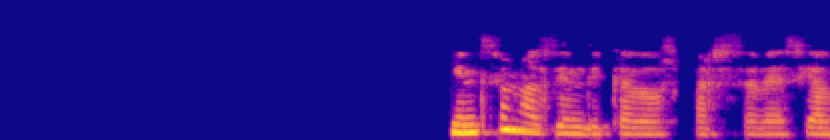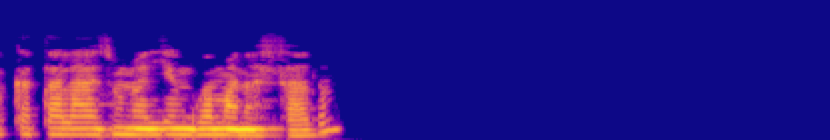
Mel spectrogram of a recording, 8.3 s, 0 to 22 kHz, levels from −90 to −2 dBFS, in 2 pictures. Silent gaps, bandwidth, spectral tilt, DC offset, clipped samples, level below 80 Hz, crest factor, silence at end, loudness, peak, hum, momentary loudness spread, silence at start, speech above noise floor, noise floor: 3.40-3.45 s; 6.4 kHz; -8.5 dB/octave; under 0.1%; under 0.1%; -58 dBFS; 18 dB; 2.45 s; -16 LUFS; -2 dBFS; none; 18 LU; 2.25 s; over 74 dB; under -90 dBFS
